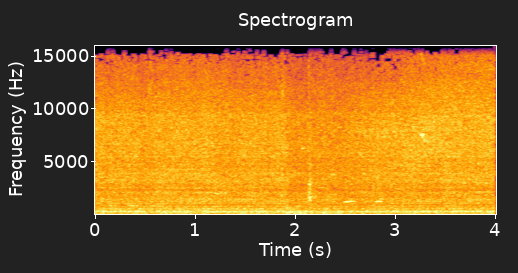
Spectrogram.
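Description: Steady hum and whir inside a driverless airport people-mover train standing at its platform, with a constant low tone from its onboard equipment.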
